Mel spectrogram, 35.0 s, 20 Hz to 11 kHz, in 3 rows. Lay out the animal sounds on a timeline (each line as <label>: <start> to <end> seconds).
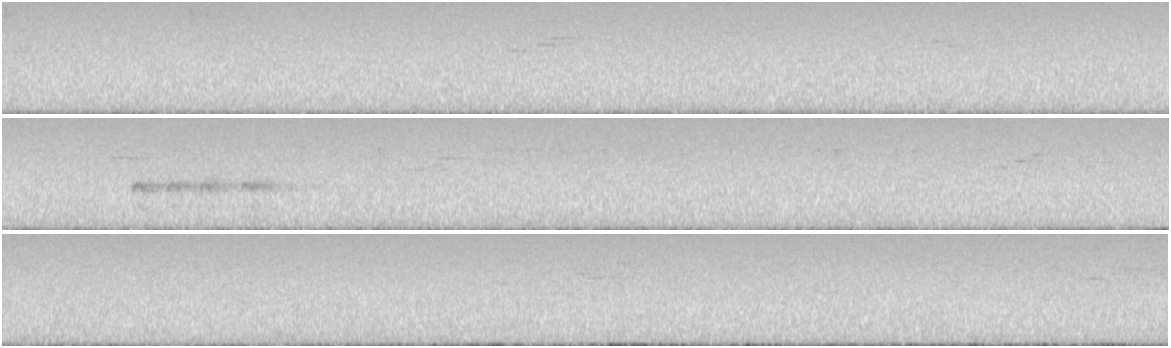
American Crow (Corvus brachyrhynchos): 12.8 to 14.7 seconds
Hermit Thrush (Catharus guttatus): 15.6 to 16.6 seconds
Hermit Thrush (Catharus guttatus): 21.4 to 22.3 seconds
